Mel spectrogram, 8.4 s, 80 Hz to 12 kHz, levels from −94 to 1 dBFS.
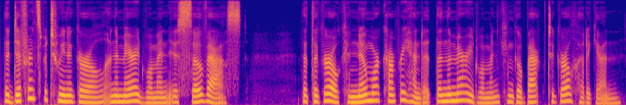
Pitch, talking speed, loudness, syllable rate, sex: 190 Hz, 215 wpm, -18 LUFS, 5.7 syllables/s, female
